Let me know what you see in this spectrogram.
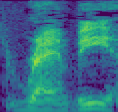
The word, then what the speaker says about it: Rabi: So on one of the islands we sailed to, a place called Rambi, pronounced Rambi and spelt R-A-B-I in the Fijian fashion, we've got a population of Micronesians.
